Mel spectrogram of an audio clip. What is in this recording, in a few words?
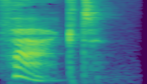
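"fact", British English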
